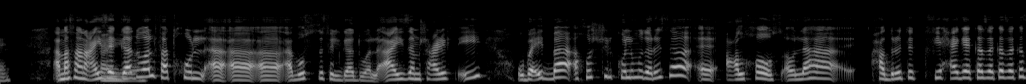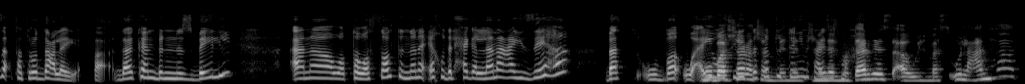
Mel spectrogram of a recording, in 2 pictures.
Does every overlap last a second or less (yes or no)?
no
